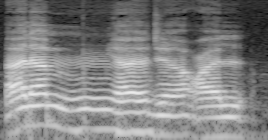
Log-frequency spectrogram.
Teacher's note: أَلَمْ يَجْعَلْ، جیم کے اوپر جزم ہے، قلقلہ کیا جائے گا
